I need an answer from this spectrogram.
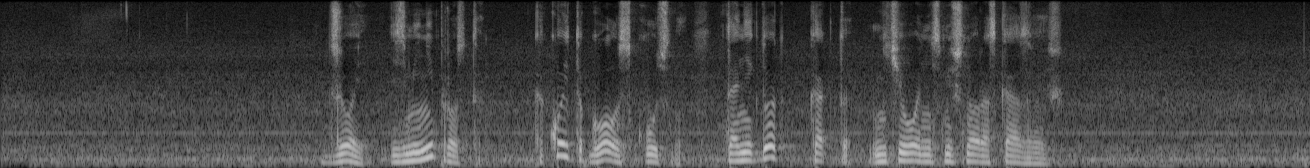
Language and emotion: Russian, neutral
